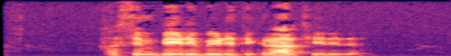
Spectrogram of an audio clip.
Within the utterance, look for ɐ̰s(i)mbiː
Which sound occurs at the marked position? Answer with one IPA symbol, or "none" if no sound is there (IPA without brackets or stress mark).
i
